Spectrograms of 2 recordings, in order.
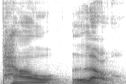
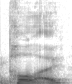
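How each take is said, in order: First: The name is said with a Pacific Island pronunciation. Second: The name is said with an English pronunciation. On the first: This is how the name's owner wants it said. The speaker calls it right. "but apparently it is Paulo" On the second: This is how the name is commonly said. The speaker calls it wrong. "So we say Paulo"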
